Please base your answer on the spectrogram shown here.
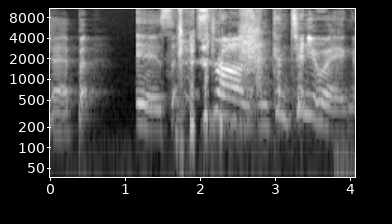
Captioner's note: laughing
